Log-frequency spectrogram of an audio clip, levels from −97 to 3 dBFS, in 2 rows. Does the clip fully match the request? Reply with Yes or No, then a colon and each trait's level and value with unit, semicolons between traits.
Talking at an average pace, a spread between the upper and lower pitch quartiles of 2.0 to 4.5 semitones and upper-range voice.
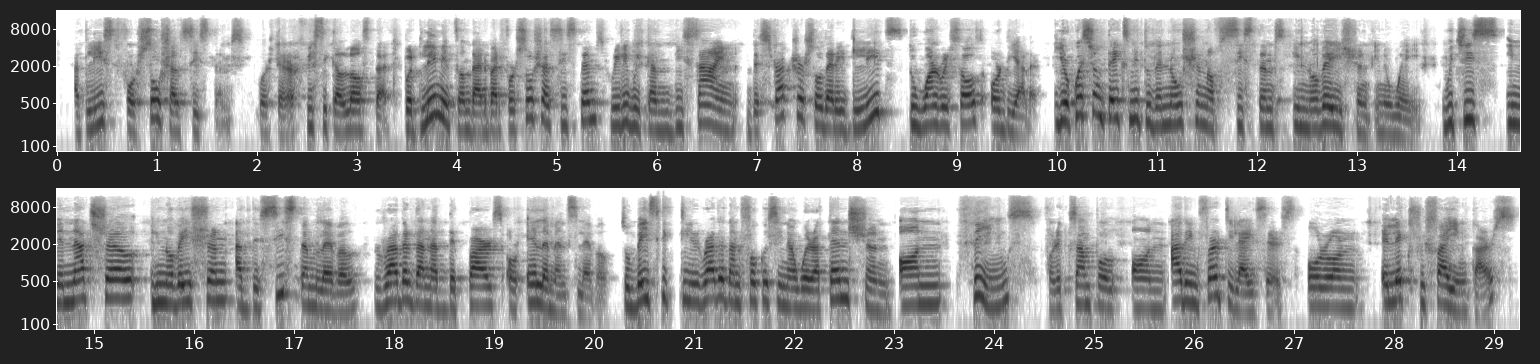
No: average, 170 wpm; average, 5.1 semitones; high, 215 Hz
